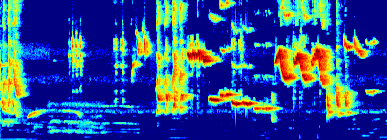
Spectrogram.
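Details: Brown-chested jungle flycatcher singing excitedly, a song meant to provoke a reply: a short buzzy note, a level whistle, then clear whistled phrases sliding downward, followed by bright high rising-falling whistles and a fast twittering burst.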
